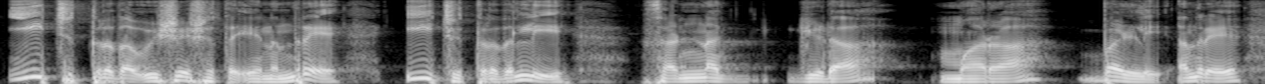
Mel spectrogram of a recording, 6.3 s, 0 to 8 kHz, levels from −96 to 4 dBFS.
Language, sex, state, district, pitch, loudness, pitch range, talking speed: Kannada, male, Karnataka, Bellary, 115 Hz, -12 LUFS, 105-135 Hz, 105 wpm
